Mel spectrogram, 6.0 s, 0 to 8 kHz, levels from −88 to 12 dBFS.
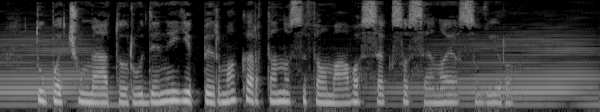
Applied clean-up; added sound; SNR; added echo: none; Bowed string instrument; 11 dB; none.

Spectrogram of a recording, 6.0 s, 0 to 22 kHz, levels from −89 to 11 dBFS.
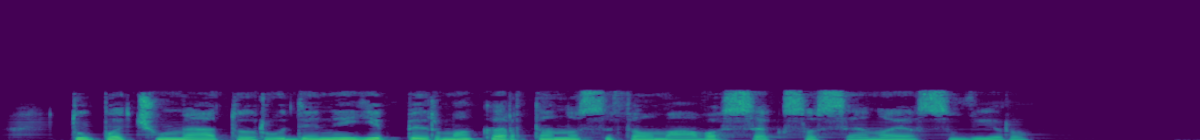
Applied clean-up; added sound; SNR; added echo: neural mask model DeepFilterNet 3.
